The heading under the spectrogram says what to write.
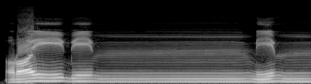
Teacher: memasukkan tanwinnya ke mim dan ditahan gunahnya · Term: idgam bhunah, idgham bi gunnah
